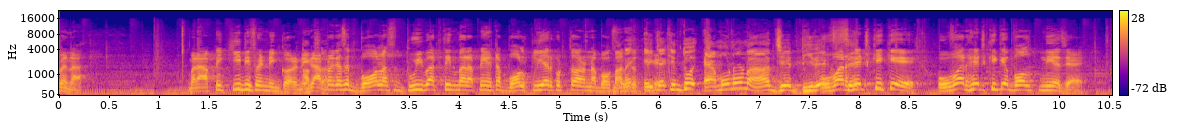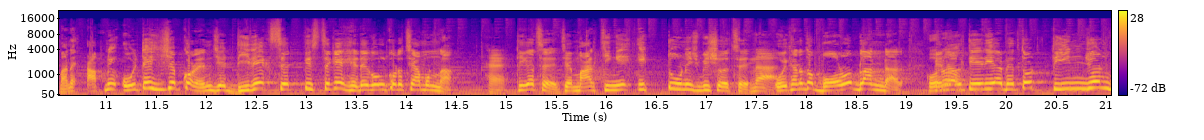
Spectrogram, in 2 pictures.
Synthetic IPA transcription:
bena̰ | maneapnikiɖifeɳɖiŋkɔɾḛneapnaɾkat͡ɕʰebɔlat͡ɕʰed̪ujbaɾt̪inbaɾapniɛk̚ʈabɔlklijaɾkoɾt̪epaɾenːabɔkmaneott̪ejkʈakint̪̬uɛmononad͡ʑeɖiɾekobaɾɦeɖkike | obaɾɦeɖkikebɔlt̪nijed͡ʑa̰e | ma̰neap̚niʔojʈajɦiʃeb̚kɔɾend͡ʑeɖiɾek̚ʈseɾpfist̪ʰekeɦeɖeɡolkoɾet͡ɕʰeɛmonːa̰ | hɛ̰̃ʈʰikat͡ɕʰed͡ʑemaɾkiŋeek̚ʈuuniʃ̬biʃɔet͡ɕʰenaojkʰanet̪̬obɔɽoblaɳɖa̰ɾ | koennalʈieɾiaɾbʱet̪oɾt̪ind͡ʑon

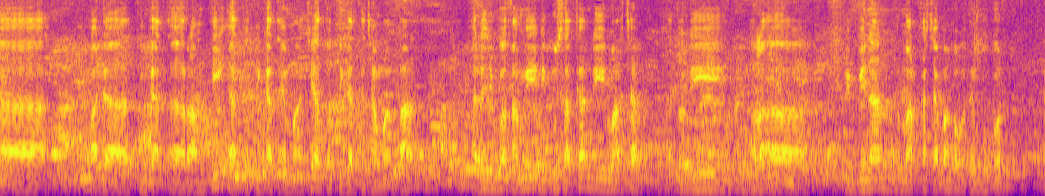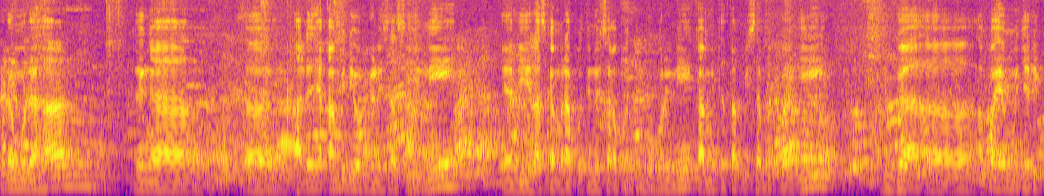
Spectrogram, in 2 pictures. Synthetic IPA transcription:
a | padat̪iŋkat̪̚əɾant̪ɪŋat̪awt̪iŋkat̪ɛmat͡ʃiat̪awt̪iŋkat̪̚kət͡ʃamat̪anadad͡ʒuɡakamidipusat̪̚kandimart͡ʃap̚ | a̰t̪awdilaəpimpinanmarkat͡ʃabaŋkapant̪ɛnbuɡʊr | mudahmudaɦan | dəŋanəadaɲakamidiɔrɡanisasiːnijadilaskamiɾaput̪indusakapant̪ɛnbuɡʊɾinikamit̪ət̪ap̚bisabərbaɡi | d͡ʒuɡaəapajaŋməɲd͡ʒadi

